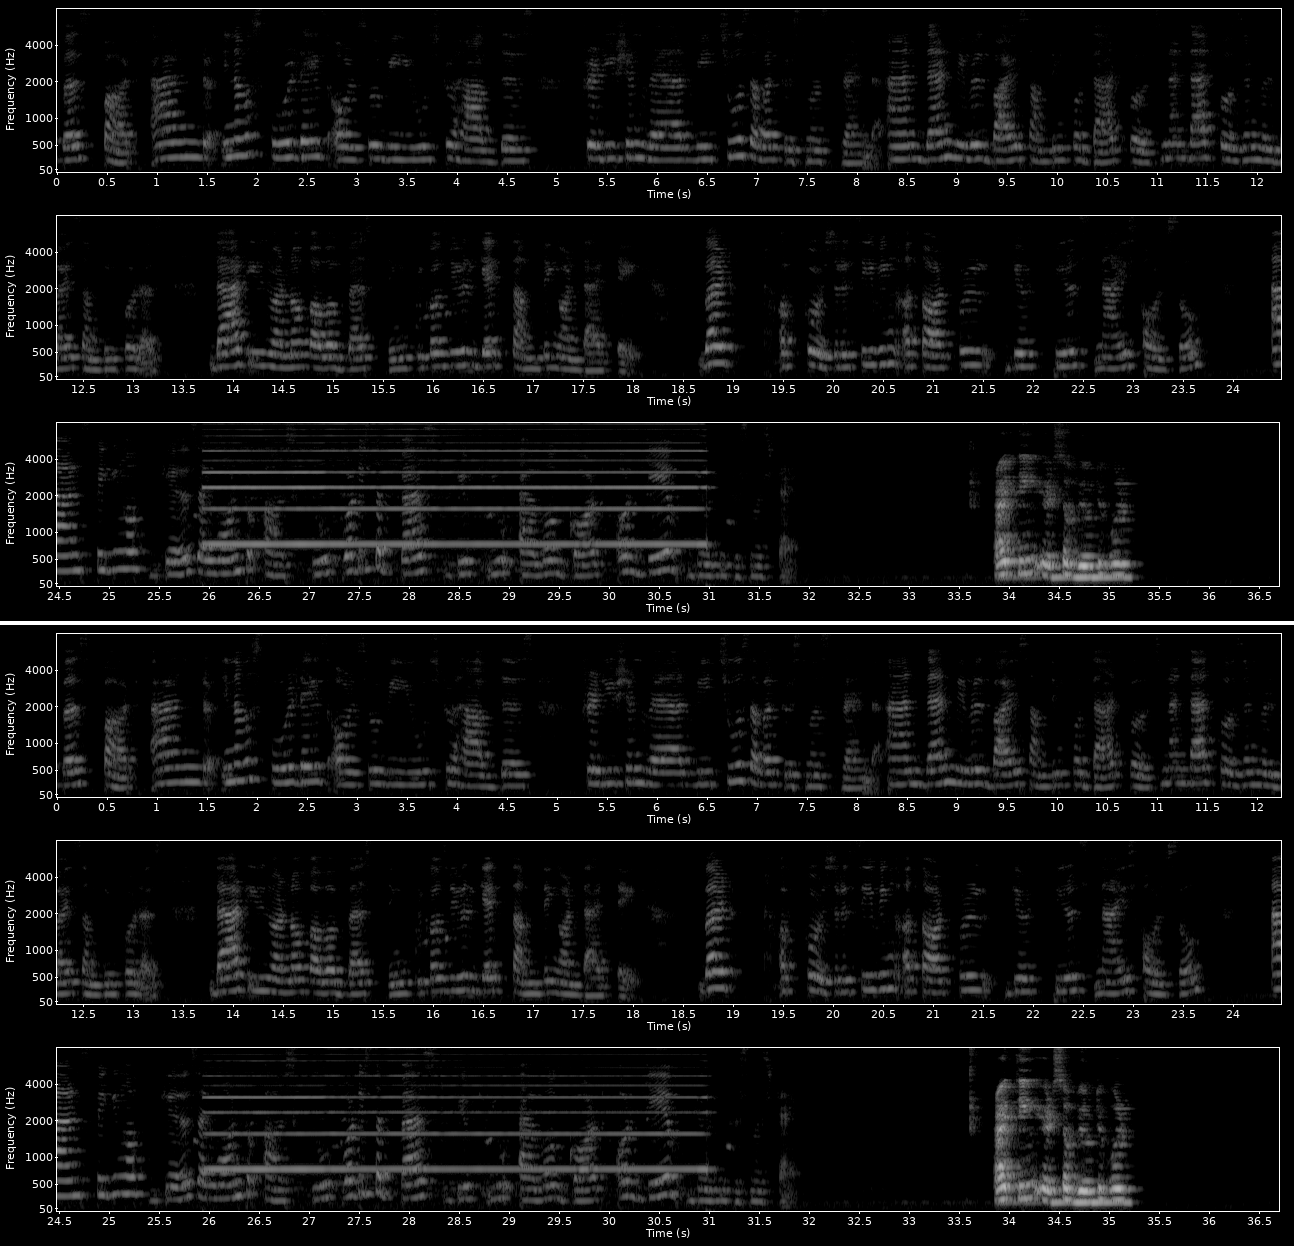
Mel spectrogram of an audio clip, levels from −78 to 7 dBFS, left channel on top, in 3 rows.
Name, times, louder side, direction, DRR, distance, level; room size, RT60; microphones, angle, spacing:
voice 1, 0.0-5.0 5.3-18.4 18.7-19.0 19.3-23.7 24.4-31.9, equal, ahead, 3.8 m, -46 dB
sound 1, 25.9-31.0, left 4 dB, 40° left, 1.6 m, -41 dB
voice 2, 33.9-35.2, right 3 dB, 65° right, 1.0 m, -26 dB
17.0 x 7.3 x 2.3 m
head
